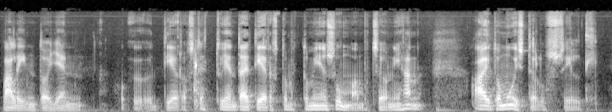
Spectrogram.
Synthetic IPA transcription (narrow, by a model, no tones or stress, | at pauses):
ʋɑlint̪ojen | t̪ieɾost̪et̪ːujent̪ɑit̪ieɾost̪omɑt̪ːomiḛnsumːɑ̰mmut̪seo̰nihɑnʔɑit̪omuist̪ḛlussḭlt̪i̥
